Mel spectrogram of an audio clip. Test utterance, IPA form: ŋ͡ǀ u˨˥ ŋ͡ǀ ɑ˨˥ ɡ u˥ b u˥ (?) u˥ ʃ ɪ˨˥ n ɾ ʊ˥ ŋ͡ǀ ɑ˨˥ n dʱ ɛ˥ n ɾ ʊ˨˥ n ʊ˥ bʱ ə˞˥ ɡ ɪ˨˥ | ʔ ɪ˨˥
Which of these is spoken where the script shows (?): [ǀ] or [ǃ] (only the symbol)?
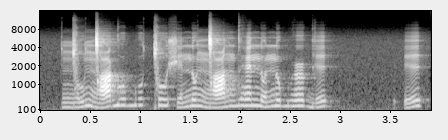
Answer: ǀ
